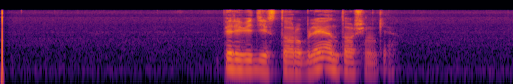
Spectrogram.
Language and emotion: Russian, neutral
